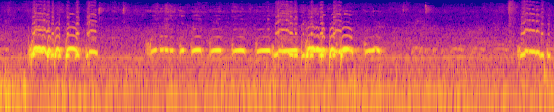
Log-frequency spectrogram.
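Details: Zebra dove, local wild bird, singing as daily lure audio. A loud trilled phrase, then a string of soft, clipped coos rising to another rolling burst, followed by a silent gap.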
